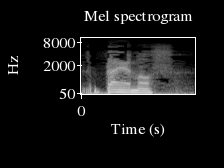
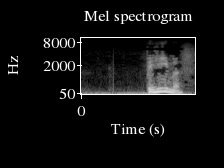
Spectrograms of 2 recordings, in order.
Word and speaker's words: Behemoth: Deathly Bayamoth. Behemoth.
